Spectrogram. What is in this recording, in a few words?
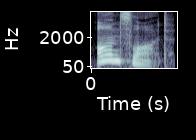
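"onslaught", English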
